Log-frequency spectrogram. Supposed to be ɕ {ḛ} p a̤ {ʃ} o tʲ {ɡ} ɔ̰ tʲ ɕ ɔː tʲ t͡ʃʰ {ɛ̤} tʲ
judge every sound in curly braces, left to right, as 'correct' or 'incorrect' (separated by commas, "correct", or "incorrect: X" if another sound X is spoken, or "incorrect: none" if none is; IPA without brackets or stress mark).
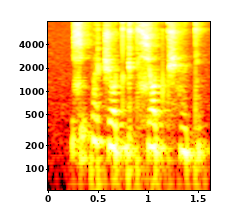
incorrect: ḭ, incorrect: t͡ʃ, correct, correct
